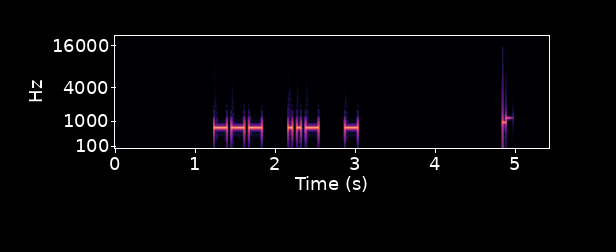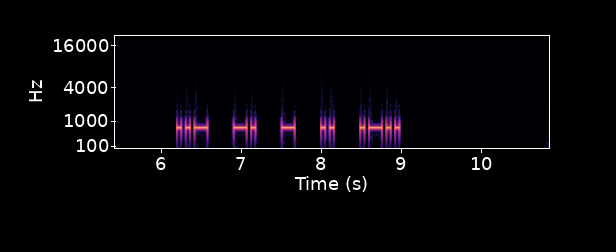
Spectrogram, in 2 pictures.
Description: Morse code, heard as a keyed tone, about 22 wpm, spaced as for 16 wpm, 700 Hz. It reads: OUT UNTIL
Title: 2x Character Spacing - Top 300 Words - 22wpm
